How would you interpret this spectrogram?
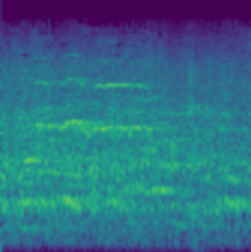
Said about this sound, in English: Game point. Can he get another roar from the crowd by closing out the game? He stretches. It's into the net. And there's the cry from the crowd.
